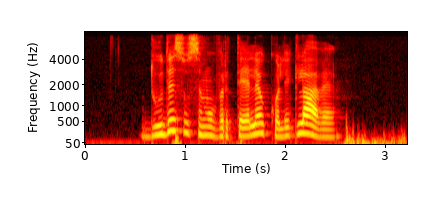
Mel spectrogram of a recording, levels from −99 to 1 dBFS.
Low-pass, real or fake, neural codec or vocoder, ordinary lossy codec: 7.2 kHz; real; none; none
